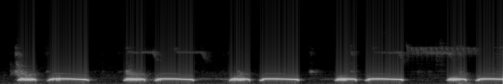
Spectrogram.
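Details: Spotted dove lure recording for training decoy birds: steady rhythmic two-part coos, a short note then a longer level coo with a slight fall, repeated about once per second.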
